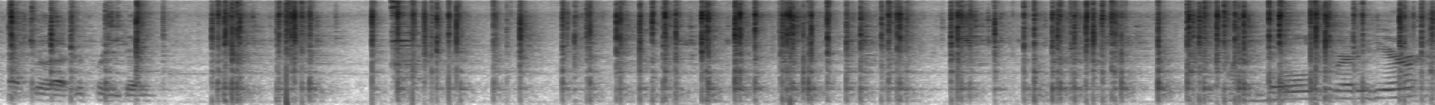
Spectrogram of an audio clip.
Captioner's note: popping sounds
